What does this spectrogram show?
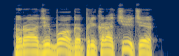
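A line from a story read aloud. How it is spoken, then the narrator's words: Yelled. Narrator (Russian): заорал Джозая Хэтч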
